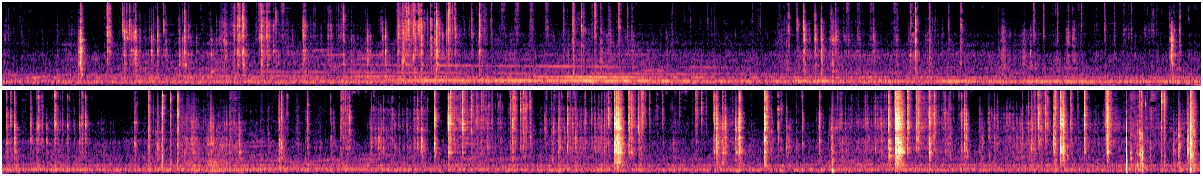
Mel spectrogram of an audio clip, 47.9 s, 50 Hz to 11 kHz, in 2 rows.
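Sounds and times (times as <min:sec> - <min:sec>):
faint low hum: 0:00.0 - 0:36.2.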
